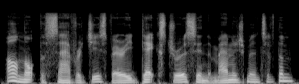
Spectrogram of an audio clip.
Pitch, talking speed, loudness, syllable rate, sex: 105 Hz, 220 wpm, -19 LUFS, 7.0 syllables/s, male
